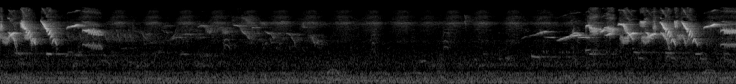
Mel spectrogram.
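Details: Double-collared seedeater males in a fighting duel, three coming in together. A loud scratchy volley of high chips comes at the start, then near silence for four seconds, then another intense burst of downslurred notes.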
